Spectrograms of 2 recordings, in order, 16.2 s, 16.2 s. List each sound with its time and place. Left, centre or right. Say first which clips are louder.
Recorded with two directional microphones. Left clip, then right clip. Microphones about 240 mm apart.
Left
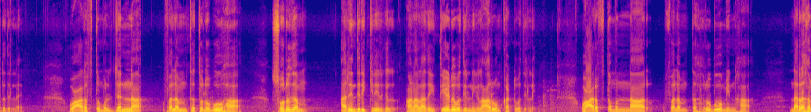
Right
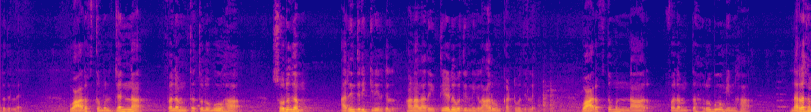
0.0 s a man's voice: left 14 dB; left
